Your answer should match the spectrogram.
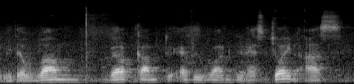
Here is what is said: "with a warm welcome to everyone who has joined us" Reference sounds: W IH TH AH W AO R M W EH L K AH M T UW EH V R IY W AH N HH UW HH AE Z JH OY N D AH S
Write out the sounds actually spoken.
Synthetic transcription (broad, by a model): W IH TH AH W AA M W EH L K AH M T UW EH V R IY W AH N HH UW HH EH S JH OY N AH S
